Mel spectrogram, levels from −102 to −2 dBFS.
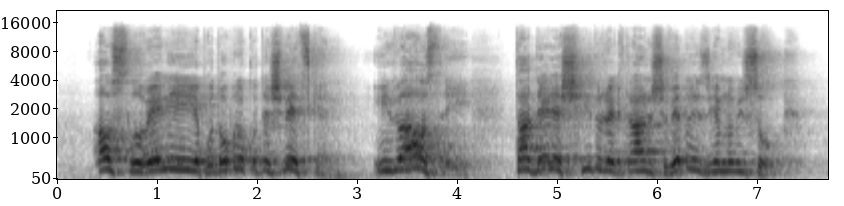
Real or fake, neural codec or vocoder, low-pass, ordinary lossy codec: fake; vocoder, 44.1 kHz, 128 mel bands, Pupu-Vocoder; 14.4 kHz; Opus, 64 kbps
